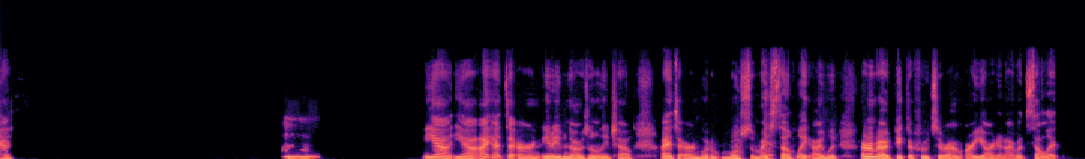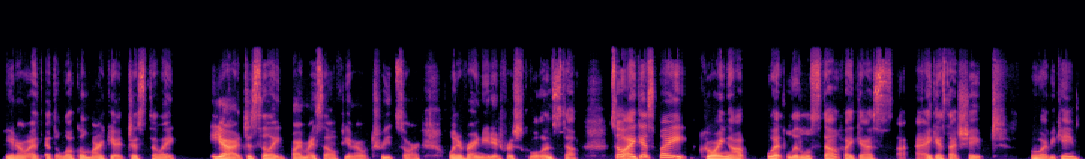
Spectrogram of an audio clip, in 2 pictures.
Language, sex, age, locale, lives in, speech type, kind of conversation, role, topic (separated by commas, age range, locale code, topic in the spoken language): English, female, 40-44, en-US, United States, conversation, unstructured, none, Do you prefer learning alone or with others?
